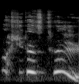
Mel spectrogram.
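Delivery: high, loud playful imitation of a friend agreeing; mock surprised squeal. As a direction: squeal it like a sudden realisation. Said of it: "And she goes".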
